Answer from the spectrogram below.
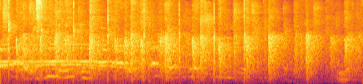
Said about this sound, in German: Einen großen Applaus.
